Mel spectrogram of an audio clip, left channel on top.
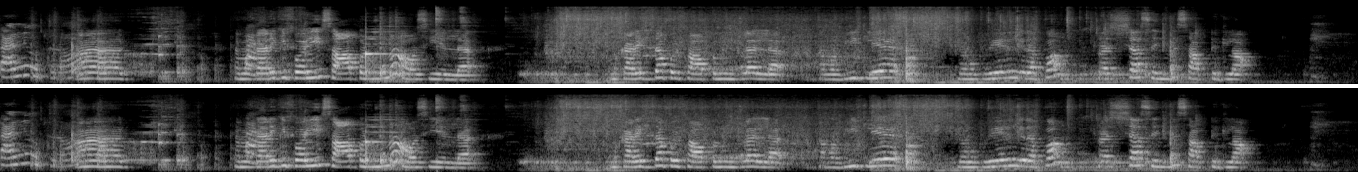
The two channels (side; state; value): both; normal; correlation 0.49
